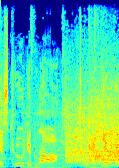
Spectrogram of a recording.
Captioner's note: crowd cheering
